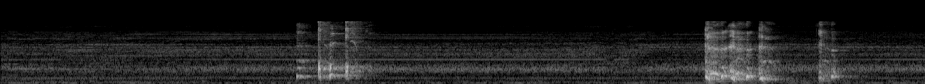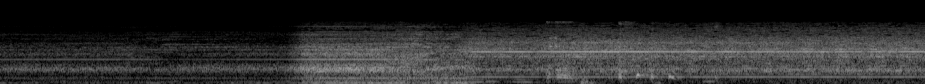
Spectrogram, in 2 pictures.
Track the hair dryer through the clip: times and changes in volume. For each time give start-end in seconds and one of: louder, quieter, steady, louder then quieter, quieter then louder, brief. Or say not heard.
0.0-18.4 louder.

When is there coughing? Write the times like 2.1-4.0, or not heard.
3.0-3.7, 7.0-8.4, 14.7-16.4.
